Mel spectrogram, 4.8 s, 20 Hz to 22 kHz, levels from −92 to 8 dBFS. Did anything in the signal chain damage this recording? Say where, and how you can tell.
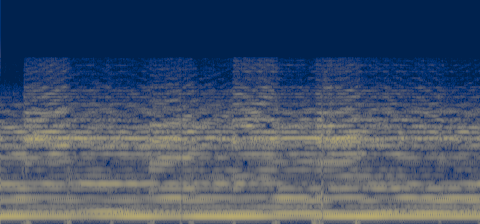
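Yes: network packet loss, concealed at 1.80–1.83 s and 3.21–3.24 s. About 20 ms went missing each time, bridged by extending the preceding sound, leaving brief smears.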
